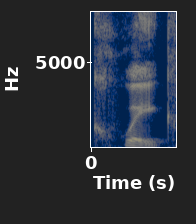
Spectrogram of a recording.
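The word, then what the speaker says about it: QIEK: help me understand what you call it Quake but it's spelled Qi e k right so break that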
